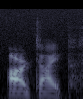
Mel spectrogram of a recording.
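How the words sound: The name is said with English sounds.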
